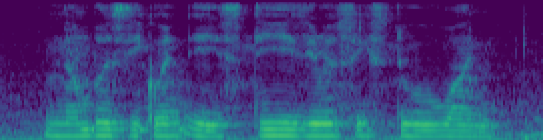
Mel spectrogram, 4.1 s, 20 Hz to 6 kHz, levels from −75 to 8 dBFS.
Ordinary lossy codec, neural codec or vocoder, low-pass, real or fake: none; codec, 16 kHz, 16 kbps, FreqCodec, larger model; 5.4 kHz; fake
